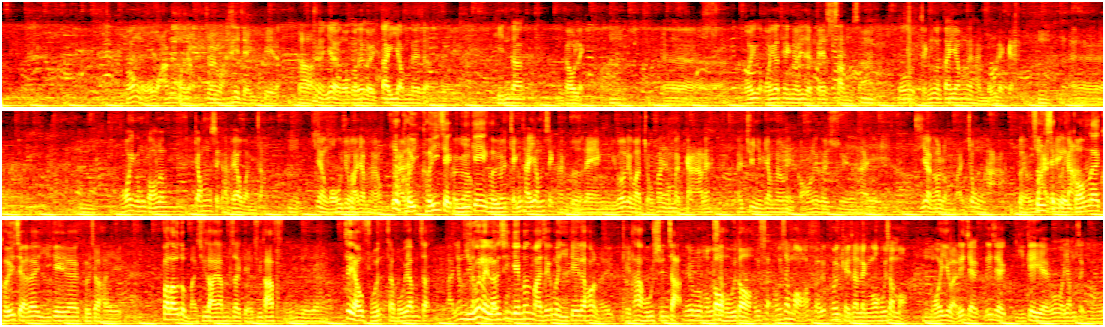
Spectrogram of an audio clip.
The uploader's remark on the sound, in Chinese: 广州 Apple Store体验实录。期待多年嘅Apple Store 终于响2016年春节前落户广州天环广场啦。而且系将全程录音等大家用耳仔嚟同我地一齐体验下 Apple 嘅超A级服务啦。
